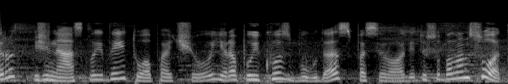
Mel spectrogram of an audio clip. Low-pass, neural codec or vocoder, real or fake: 7.2 kHz; none; real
